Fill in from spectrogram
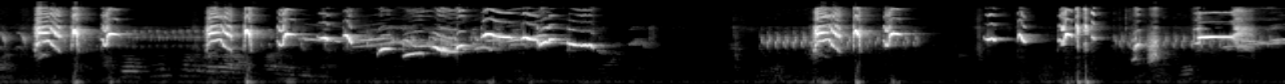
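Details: Oriental magpie-robin singing a rich fighting song that provokes other magpie-robins: sharp chirp bursts followed by a tumbling run of whistled slurs, a pause, then a soft buzzy trill and further chirps and whistles.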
